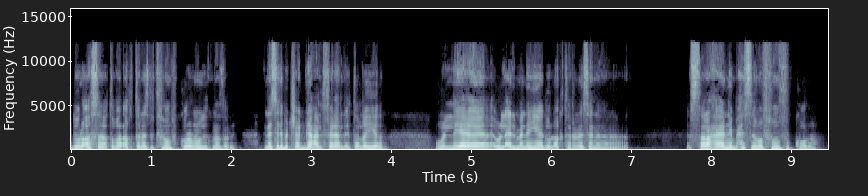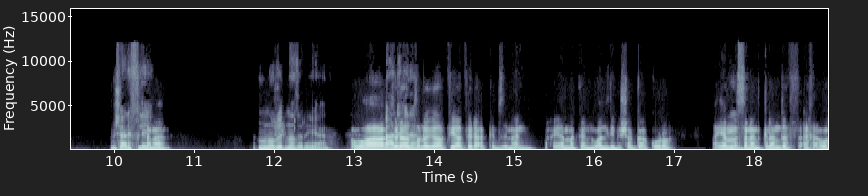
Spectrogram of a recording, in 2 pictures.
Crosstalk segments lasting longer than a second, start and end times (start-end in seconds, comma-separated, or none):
none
